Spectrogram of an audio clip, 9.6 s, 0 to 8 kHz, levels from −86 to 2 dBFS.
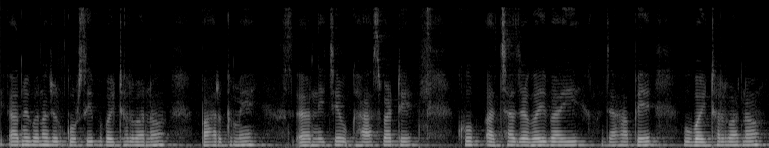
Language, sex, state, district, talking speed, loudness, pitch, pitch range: Bhojpuri, female, Uttar Pradesh, Gorakhpur, 160 wpm, -37 LUFS, 185 Hz, 180-190 Hz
